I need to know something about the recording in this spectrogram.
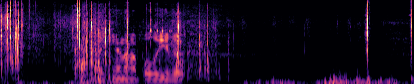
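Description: A plastic water bottle crinkles.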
